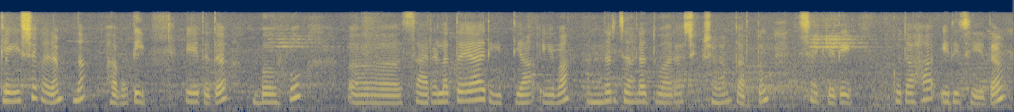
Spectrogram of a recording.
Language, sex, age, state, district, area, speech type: Sanskrit, female, 18-30, Kerala, Ernakulam, urban, spontaneous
